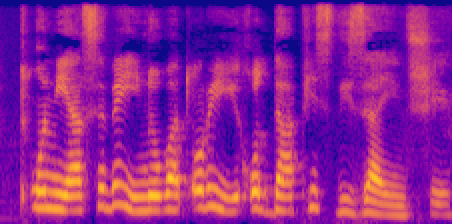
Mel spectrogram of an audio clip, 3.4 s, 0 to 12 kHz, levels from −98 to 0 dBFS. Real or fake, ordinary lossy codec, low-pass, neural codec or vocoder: fake; MP3, 64 kbps; 10.8 kHz; autoencoder, 48 kHz, 32 numbers a frame, DAC-VAE, trained on Japanese speech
